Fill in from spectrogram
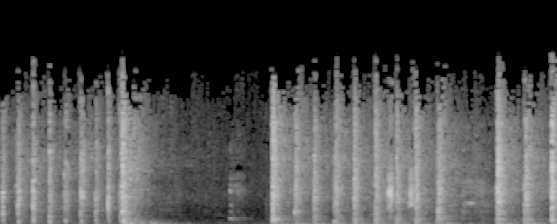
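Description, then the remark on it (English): Rapid, evenly spaced knocks pound on a door in a fast run, break off after a heavier thud as the door is slammed shut that rings and fades, then resume just as insistently after a short quiet. “As soon as I say go, we'll make a run for the door and shut it on the kid.”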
